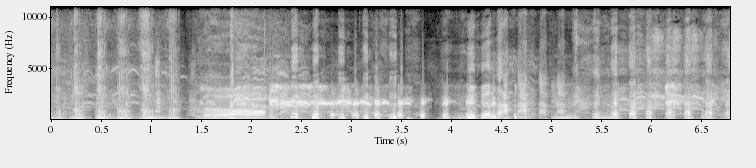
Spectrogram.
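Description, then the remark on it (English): A voice imitates a pig, making a run of rough, guttural grunts and snorts, with laughter and chatter mixed in around the noises. “Like a pig in the slop.”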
